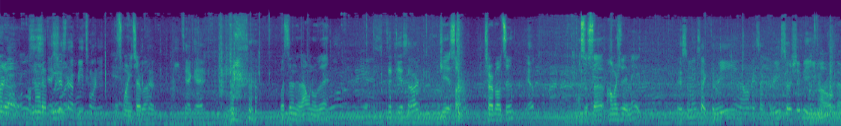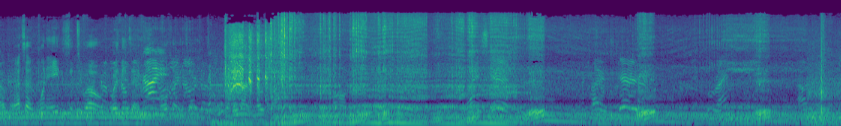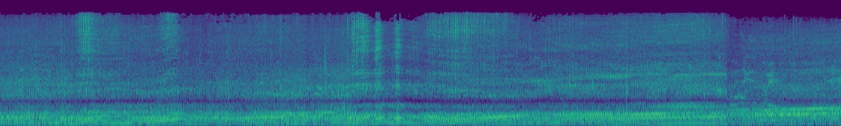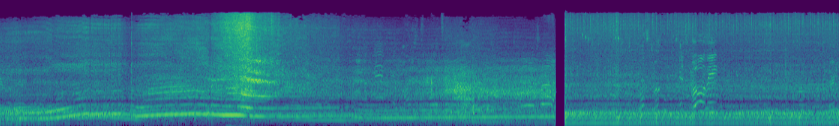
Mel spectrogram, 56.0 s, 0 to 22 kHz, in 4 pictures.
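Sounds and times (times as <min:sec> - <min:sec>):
car engines revving: 0:00.0 - 0:56.0
car accelerating hard: 0:17.4 - 0:56.0.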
